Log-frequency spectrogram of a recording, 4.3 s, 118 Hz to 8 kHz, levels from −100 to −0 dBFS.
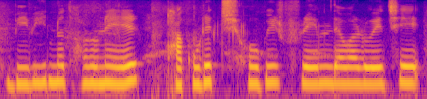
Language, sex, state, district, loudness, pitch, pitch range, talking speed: Bengali, female, West Bengal, Alipurduar, -20 LUFS, 235 Hz, 230-245 Hz, 100 wpm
